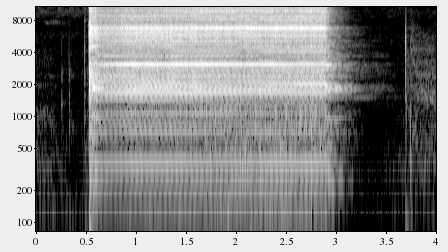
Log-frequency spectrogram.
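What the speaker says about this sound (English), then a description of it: "the buzzer will go off" A loud, harsh electronic buzzer at a shooting range sounds one continuous blast of about two and a half seconds to signal a change of range state, then cuts off, followed by a faint click.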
